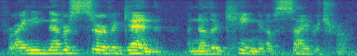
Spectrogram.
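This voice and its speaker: A man's voice: a little high, fairly even intonation, moderate pace, lightly acted. A man playing a proud, bitter rebel robot warrior in a staged tragedy, declaiming grandly in an echoey room. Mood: grandiose, defiant. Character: proud bitter rebel robot warrior, ambitious traitor turned self-crowned king. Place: indoor room at a live staged reading. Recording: echoey room from far off, noisy.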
